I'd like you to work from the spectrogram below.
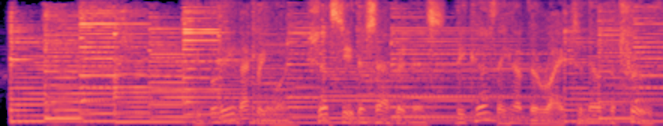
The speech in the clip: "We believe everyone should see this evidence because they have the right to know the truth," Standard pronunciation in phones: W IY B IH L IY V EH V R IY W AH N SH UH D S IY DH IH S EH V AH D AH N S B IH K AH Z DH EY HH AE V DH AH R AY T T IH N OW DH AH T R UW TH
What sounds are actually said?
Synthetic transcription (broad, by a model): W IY B IH L IY V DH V R IY W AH N SH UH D S IY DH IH S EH F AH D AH S B IH K AH Z DH EY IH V DH AH R AY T T IH N OW DH AH T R UW TH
